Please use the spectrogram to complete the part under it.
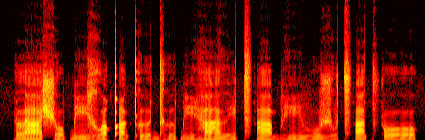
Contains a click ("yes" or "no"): no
